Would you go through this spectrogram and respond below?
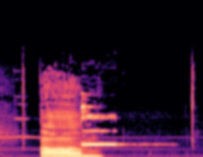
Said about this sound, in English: We have the NBC chimes here. Sometimes in the right order, sometimes not in the right order. We're not NBC.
